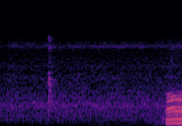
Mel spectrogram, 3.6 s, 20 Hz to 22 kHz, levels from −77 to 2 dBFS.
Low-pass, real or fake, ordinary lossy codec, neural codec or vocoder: 7.2 kHz; real; Opus, 16 kbps; none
